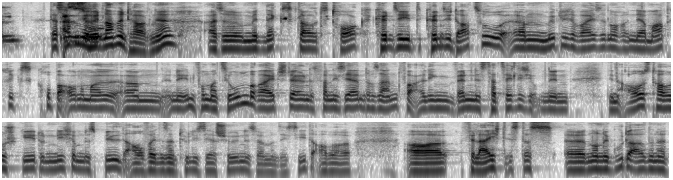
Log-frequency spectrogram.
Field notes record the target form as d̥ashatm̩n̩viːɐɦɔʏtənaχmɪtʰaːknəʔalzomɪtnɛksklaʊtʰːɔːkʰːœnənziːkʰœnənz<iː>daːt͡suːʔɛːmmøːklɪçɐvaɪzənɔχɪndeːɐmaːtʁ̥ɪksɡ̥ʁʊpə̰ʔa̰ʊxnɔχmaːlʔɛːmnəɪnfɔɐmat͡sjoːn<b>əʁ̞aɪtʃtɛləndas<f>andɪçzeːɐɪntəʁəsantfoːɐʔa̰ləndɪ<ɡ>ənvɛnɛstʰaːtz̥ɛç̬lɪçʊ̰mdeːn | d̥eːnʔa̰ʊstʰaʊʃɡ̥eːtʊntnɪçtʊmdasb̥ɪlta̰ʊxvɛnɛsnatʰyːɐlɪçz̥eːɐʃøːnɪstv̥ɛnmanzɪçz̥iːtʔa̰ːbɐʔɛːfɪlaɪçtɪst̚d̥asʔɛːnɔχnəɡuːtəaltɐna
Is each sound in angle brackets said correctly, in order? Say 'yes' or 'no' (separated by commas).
yes, yes, yes, no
